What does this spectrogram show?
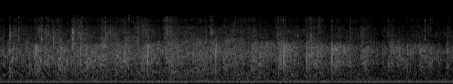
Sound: audience applauding

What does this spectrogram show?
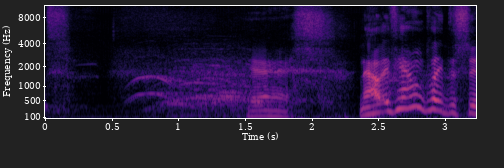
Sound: cheering

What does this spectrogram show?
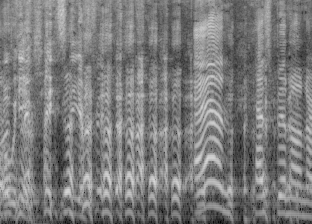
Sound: laughter

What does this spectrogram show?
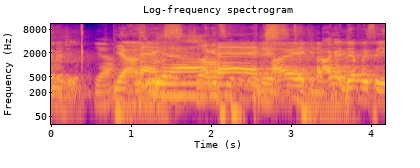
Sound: group agreeing

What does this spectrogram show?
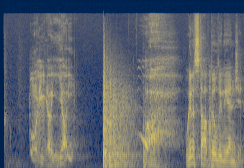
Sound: grunting

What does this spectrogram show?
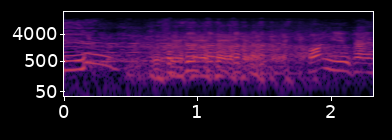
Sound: laughs

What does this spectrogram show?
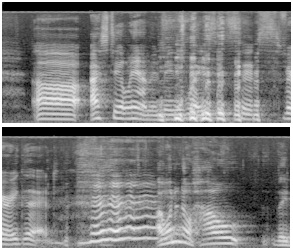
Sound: chuckles

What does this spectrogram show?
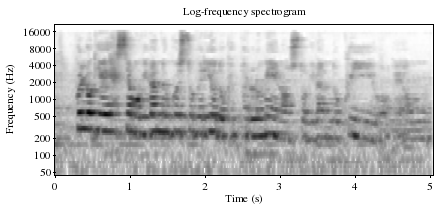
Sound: speaking foreign language

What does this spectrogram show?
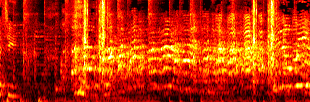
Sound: children laughing

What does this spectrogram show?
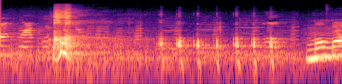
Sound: laughing

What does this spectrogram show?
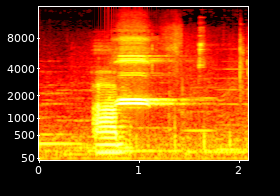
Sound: whistle go toot

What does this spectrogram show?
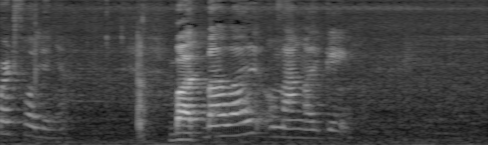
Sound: Dorian speaks hesistantly

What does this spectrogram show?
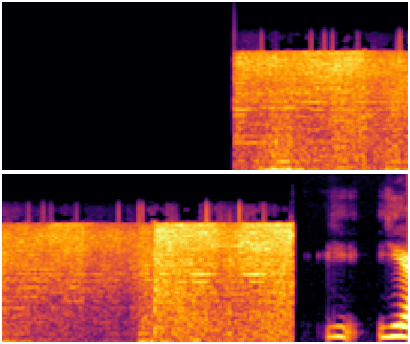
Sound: otherworldly Noise

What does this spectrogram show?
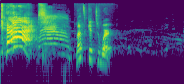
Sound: cat meows

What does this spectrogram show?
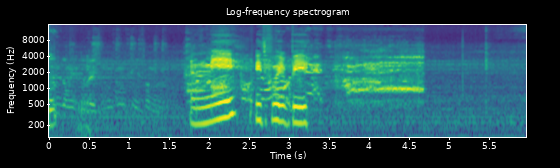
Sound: phone is noisy!

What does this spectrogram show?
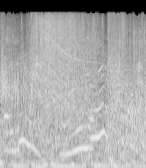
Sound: groaning

